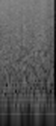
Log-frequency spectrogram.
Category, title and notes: Instrument samples > Synths / Electronic
A databent open hihat sound, altered using Notepad++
